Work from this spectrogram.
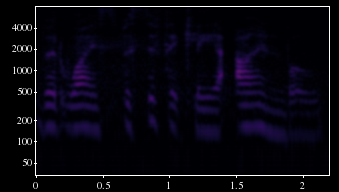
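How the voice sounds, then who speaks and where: An actress playing a calm, direct elf mage who leads others in a fantasy video game. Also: female voice, low-pitched, fairly quick, noisy background, lightly acted. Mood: composed.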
